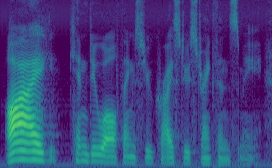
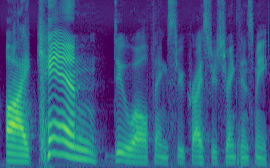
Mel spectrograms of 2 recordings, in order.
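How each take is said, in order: First: The word "I" is stressed. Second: The word "can" is stressed.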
